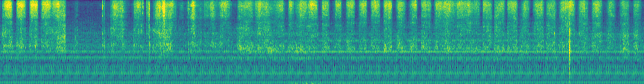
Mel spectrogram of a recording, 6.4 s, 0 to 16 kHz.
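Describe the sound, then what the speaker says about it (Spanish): Steady, rhythmic scratchy rubbing of 800-grit sandpaper against a painted Seat 600 part, close by, over a constant low hum from an air compressor. "Ahora vamos a lijarla con 800 mismo"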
